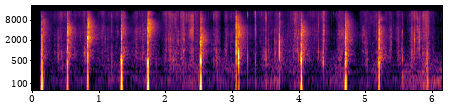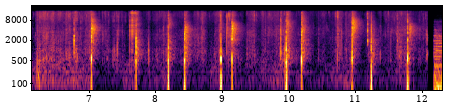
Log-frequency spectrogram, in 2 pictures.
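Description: Bubble wrap being squeezed and popped by hand: a string of sharp pops at irregular intervals, about two or three a second, with the plastic crinkling in between.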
